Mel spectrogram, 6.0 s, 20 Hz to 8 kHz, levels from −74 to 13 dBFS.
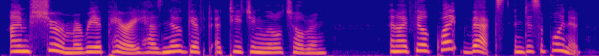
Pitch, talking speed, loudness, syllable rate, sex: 260 Hz, 190 wpm, -17 LUFS, 5.9 syllables/s, female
